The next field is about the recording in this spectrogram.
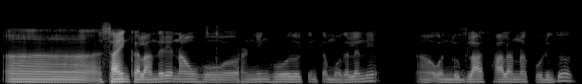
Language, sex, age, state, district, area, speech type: Kannada, male, 30-45, Karnataka, Tumkur, urban, spontaneous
